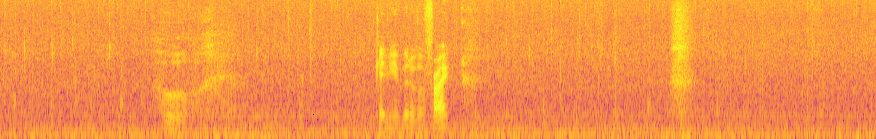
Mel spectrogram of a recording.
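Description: Steady rain hiss runs throughout a horror video game set in Land Of Pain, with a person briefly reacting in a startled voice over it.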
